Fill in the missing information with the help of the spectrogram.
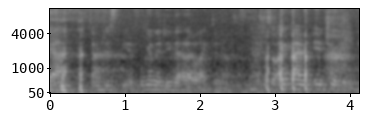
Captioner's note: laugh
